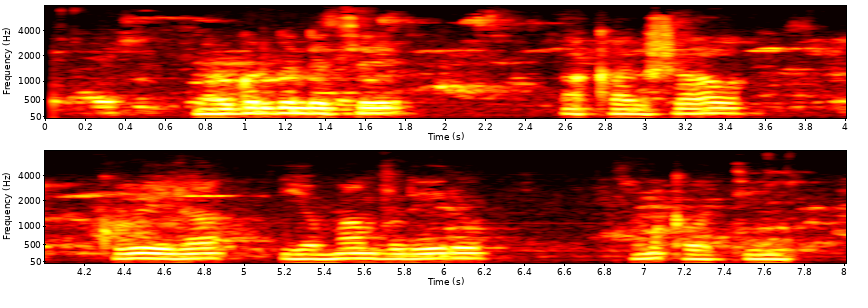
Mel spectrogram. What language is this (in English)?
Kinyarwanda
